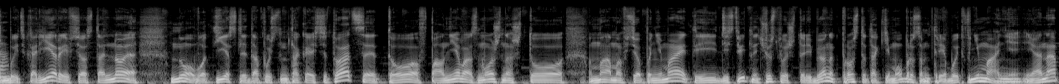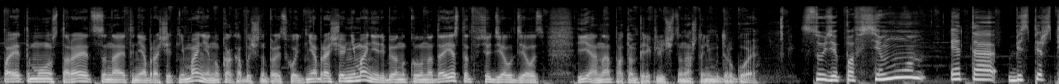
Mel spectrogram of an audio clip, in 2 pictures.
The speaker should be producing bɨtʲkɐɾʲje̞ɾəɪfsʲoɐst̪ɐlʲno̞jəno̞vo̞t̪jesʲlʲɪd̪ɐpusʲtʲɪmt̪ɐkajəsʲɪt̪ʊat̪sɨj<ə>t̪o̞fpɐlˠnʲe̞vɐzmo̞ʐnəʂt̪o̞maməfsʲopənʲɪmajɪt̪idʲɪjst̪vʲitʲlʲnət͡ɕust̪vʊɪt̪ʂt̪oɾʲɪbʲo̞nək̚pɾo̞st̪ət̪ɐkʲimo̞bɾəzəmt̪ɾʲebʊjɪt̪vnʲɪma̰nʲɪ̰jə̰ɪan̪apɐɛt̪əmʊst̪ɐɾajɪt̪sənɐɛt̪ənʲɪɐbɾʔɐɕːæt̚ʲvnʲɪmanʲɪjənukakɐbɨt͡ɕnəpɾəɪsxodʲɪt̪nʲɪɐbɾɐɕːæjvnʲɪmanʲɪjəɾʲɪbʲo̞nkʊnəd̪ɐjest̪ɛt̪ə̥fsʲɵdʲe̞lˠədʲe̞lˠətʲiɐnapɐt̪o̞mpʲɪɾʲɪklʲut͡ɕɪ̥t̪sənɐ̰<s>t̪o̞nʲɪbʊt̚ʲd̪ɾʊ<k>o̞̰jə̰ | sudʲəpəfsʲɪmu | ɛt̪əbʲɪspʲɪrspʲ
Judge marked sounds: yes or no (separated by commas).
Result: yes, no, no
